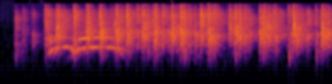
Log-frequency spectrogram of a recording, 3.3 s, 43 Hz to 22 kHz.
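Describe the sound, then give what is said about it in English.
A debate audience breaks into steady applause to vote 'no' on whether January 6th was an existential threat to democracy, many hands clapping in a dense, crackling patter that stays loud before thinning slightly toward the end; a brief whoop or cheer rises early on. “And if your answer to that question would be no, we'd like to hear your applause.”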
